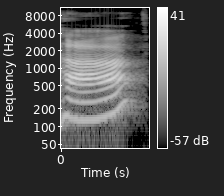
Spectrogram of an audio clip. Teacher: it's twice as long because of the alif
